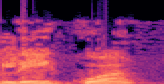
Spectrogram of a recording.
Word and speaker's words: licua: Y respecto a la primera parte, pues yo prefiero, como usted lo mencionó ya en otras ocasiones de redención de significados, decir licua, decir adecua.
